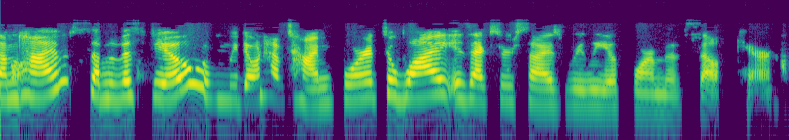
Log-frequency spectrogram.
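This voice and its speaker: A woman with a high pitch uses lively intonation, her loudness swinging widely. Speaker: nurse health coach. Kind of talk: casual chat. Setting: outdoors. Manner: fast.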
